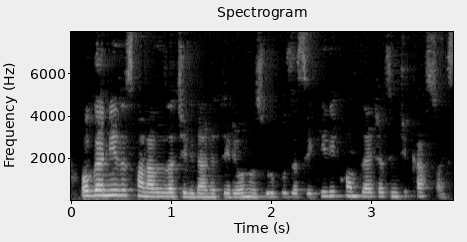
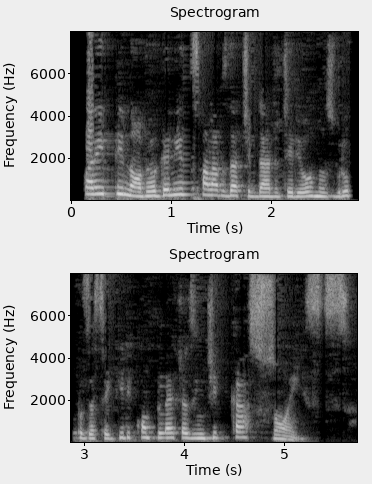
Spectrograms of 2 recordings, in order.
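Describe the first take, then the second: First: Instruction reread quickly at x1.6; fast reread. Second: Louder formal read of the instruction; reading the exercise. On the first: Teacher quickly rereads the same instruction. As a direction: rattle through the instruction. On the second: Teacher reads exercise forty-nine to the class. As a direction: read the task out clearly. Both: Shown as a demonstration.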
